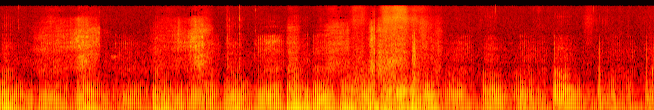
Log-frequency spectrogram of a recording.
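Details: Mango the house cat, male, purring on a table as he is brushed, a dense low vibrating drone pulsing with each breath, interrupted by frequent scratchy brush strokes and small clicks.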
